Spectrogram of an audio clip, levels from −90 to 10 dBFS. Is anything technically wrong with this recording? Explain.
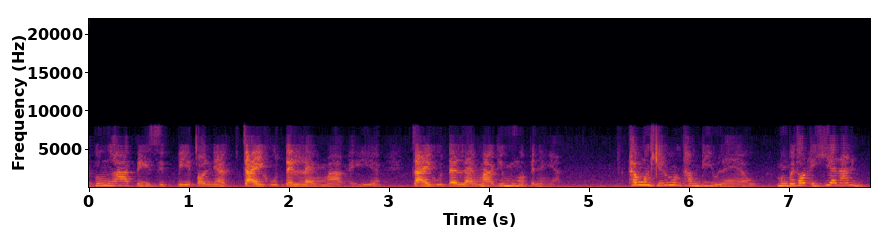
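Yes. Opus compression runs throughout: the speech has nothing above 8.2 kHz and sounds grainy and rough, likely from Opus in its music mode at a low bitrate around 16 kbps. Short of bits, the encoder fills bands with noise or folded copies of lower bands.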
